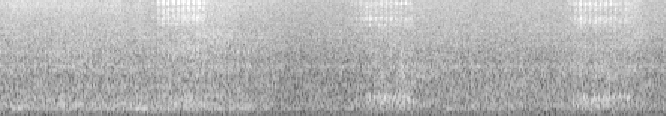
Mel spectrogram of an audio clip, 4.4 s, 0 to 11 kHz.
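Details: Massaged while lying in the sun on November 19, 2020, the pet cat Heidi gives a low, continuous purr that swells slightly in places, with a few brief faint high-pitched rustles.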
